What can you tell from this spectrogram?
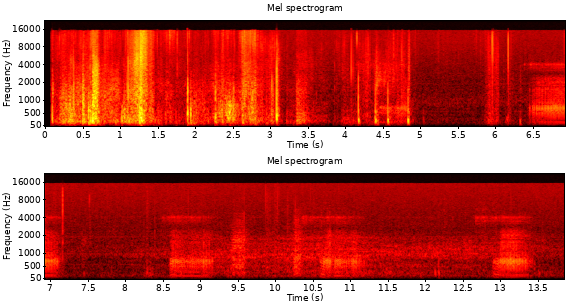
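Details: Handling and rustling noise, then soft intermittent rumbling breath sounds; light snoring during sleep.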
